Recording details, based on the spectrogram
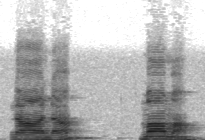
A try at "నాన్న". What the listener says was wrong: It is నాన్న. The second letter has ఒత్తు. Yeah, ఒత్తు. So we need to say నాన్న like that.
